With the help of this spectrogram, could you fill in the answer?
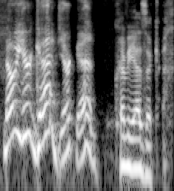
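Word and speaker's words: Kreviazuk: I can never say her name properly. I used to think there was a... Okay, good, because I used to think there was a T in it. Kreviazek.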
